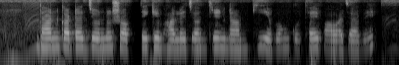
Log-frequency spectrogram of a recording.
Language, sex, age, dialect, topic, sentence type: Bengali, female, 25-30, Western, agriculture, question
